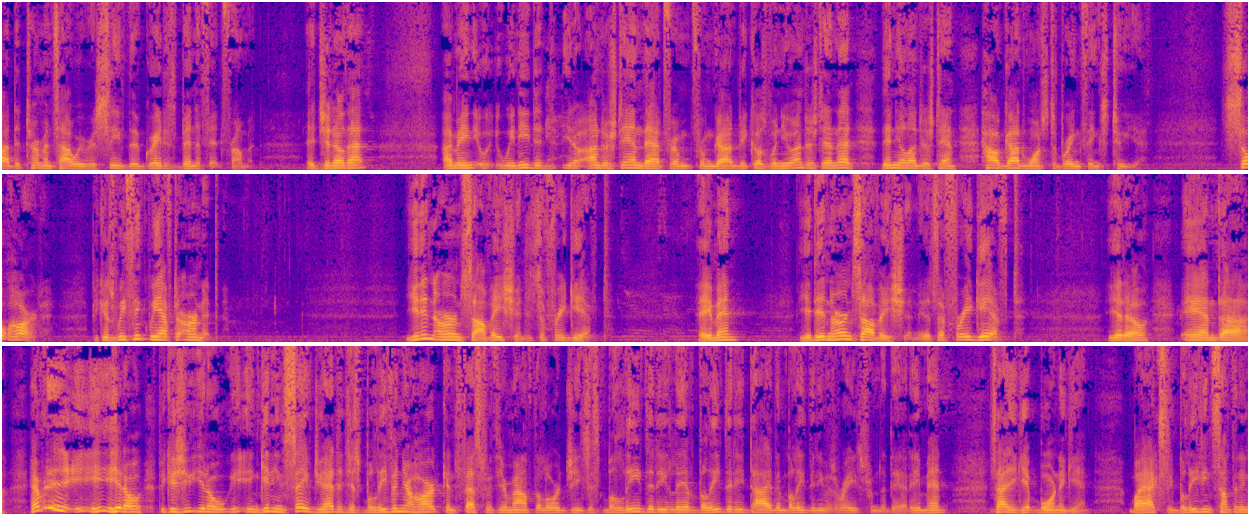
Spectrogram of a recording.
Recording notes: from the Wednesday service on April 19, 2023 at Harvest Bible Church in Stockton, CA.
